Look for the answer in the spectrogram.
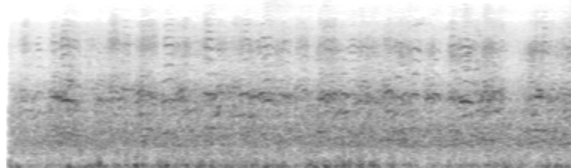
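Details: Geese flying in formation on migration; a continuous overlapping chorus of nasal honks from many birds over a steady rushing background.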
